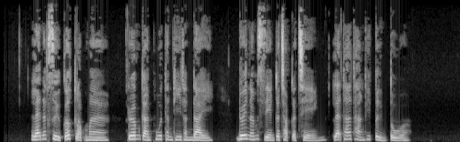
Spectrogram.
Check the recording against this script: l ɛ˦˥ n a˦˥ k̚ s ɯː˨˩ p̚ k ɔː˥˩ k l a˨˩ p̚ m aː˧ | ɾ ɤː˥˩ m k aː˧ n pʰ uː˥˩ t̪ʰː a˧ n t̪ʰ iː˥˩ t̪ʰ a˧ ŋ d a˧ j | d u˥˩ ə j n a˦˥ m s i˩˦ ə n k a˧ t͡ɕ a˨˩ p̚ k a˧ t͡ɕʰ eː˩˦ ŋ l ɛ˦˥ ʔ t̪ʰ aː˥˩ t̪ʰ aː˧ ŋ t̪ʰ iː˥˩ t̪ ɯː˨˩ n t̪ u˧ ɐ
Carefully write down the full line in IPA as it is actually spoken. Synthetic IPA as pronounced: l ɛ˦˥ n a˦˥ k̚ s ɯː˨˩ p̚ k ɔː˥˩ k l a˨˩ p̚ m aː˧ | ɾ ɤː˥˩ m k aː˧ n pʰ uː˥˩ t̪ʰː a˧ n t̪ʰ iː˧ t̪ʰ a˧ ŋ d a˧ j | d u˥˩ ə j n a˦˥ m s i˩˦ ə ŋ k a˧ t͡ɕʰ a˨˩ p̚ k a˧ t͡ɕʰ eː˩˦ ŋ l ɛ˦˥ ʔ t̪ʰ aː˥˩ t̪ʰ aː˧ ŋ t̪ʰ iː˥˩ t̪ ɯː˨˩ n t̪ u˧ ɐ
